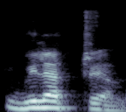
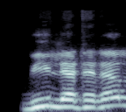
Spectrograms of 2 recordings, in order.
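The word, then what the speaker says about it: bilateral: বাইরেডিয়াল, আর দ্বিপার্শ্বীয় হচ্ছে বিলাট্রিয়াল। এটা হচ্ছে বিলাট্রিয়াল। হ্যাঁ, বিলাট্রিয়াল, বিল্যাটেরাল বা বিলাট্রিয়াল, যেটা বলবো সেটাই, বিল্যাটেরাল বা বিলাট্রিয়াল, যে কোনো একটা বলা যেতে পারে।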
